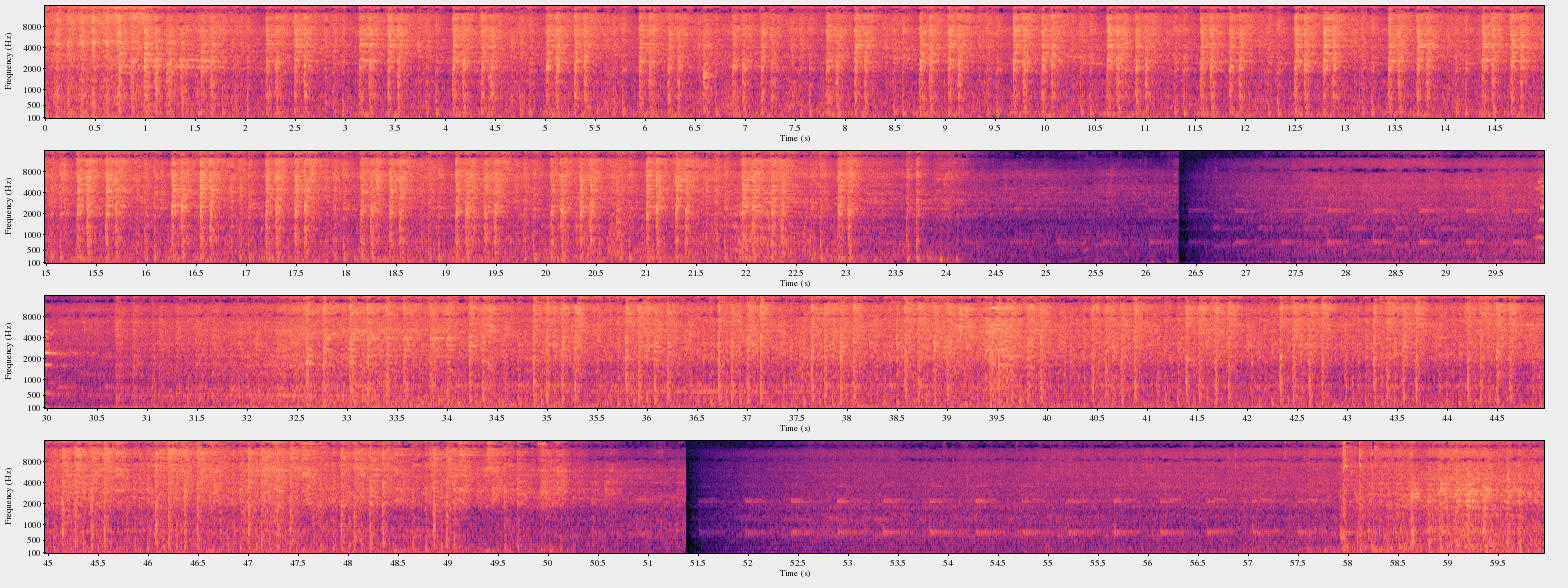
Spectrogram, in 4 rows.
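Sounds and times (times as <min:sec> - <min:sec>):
train wheels clattering over rail joints: 0:00.0 - 0:24.0, 0:30.6 - 0:50.7, 0:57.5 - 0:59.9
train rumble: 0:00.0 - 0:59.9.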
